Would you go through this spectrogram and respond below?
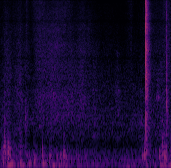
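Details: Quiet small room with soft knocks and one sharp snapping click near the end, no animal voice.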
